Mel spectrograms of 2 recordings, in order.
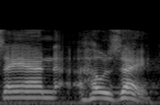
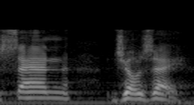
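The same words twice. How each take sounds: First: Jose begins with an H sound. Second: Jose begins with a J sound. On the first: The speaker calls it right. "You don't pronounce the J here. It's pronounced San Jose" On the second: The speaker calls it wrong. "you don't pronounce the J like that"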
